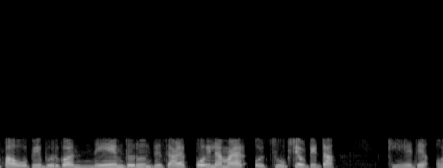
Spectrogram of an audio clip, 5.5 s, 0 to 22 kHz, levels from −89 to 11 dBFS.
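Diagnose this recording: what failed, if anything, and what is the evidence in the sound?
The speech sounds band-limited and slightly rough, with a synthetic edge and nothing audible above 4 kHz. This is the iLBC codec, a narrowband VoIP codec, damaging the audio at the codec stage throughout. iLBC codes each frame's excitation independently and discards everything above 4 kHz, producing the thin, grainy texture heard here. The degradation is plainly audible, and the character fits the 13.33 kbps mode with 30 ms frames.

At 1.77 to 1.86 s and at 4.34 to 4.43 s, the speech turns into a brief held, breathy buzz, then snaps back to normal immediately. These are lost iLBC frames, a network-stage failure in which packets never arrived. The decoder filled each gap by repeating the last pitch cycle blended with noise. The gaps last 60 ms and 90 ms, which fits two and three lost 30 ms frames. Recovery is quick because iLBC frames do not depend on earlier ones.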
